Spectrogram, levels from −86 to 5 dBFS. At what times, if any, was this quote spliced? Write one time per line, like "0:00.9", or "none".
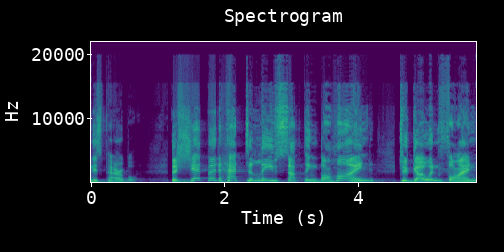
none

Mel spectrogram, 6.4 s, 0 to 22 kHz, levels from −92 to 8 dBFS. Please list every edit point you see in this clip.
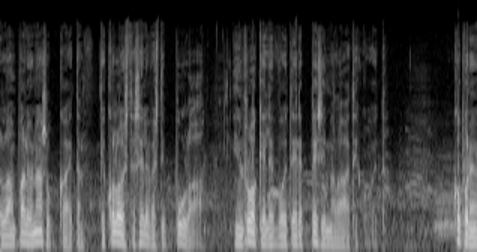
none

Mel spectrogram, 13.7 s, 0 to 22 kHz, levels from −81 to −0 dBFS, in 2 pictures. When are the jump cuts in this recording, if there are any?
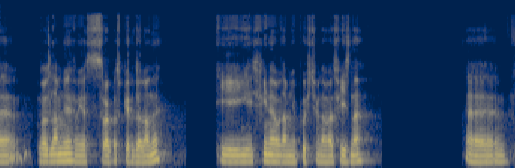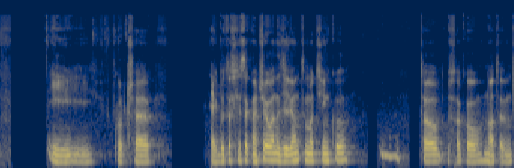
0:01.0
0:03.7
0:12.8

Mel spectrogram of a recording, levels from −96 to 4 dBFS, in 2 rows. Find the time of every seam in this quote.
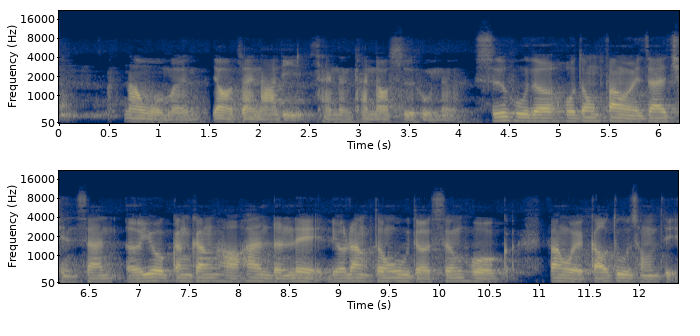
0:01.5

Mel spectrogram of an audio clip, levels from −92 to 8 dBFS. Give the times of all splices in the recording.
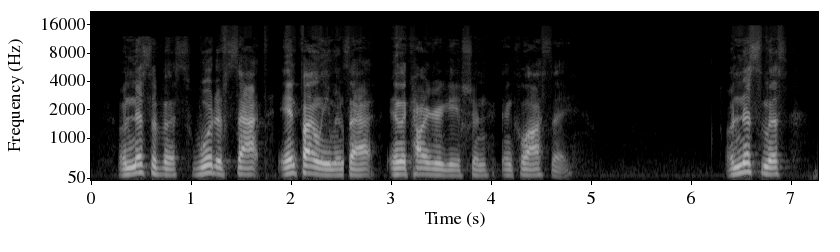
0:01.8
0:02.5
0:02.9

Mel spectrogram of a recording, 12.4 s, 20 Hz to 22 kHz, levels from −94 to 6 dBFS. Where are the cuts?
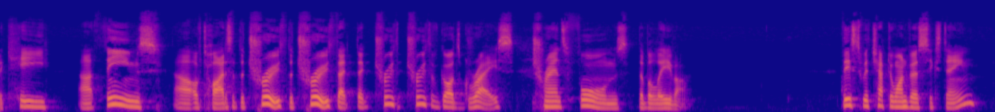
0:03.6
0:05.0
0:06.7
0:10.5

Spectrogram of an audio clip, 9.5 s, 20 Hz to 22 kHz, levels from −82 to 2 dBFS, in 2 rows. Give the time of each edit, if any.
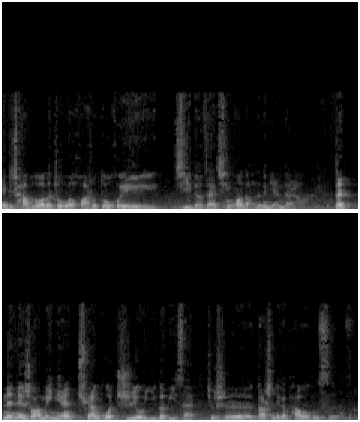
0:07.4

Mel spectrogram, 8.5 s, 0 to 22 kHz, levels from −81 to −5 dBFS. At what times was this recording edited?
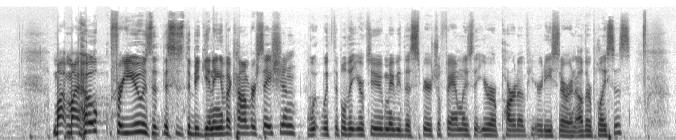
0:01.4
0:02.0
0:03.9
0:04.3
0:04.6
0:07.0

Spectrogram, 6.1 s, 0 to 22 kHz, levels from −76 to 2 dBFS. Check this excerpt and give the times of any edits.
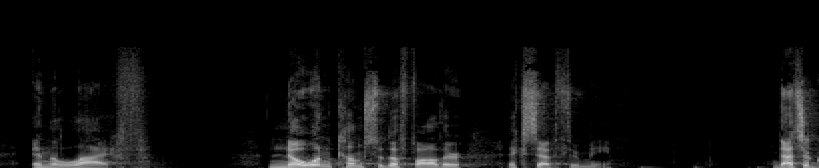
none

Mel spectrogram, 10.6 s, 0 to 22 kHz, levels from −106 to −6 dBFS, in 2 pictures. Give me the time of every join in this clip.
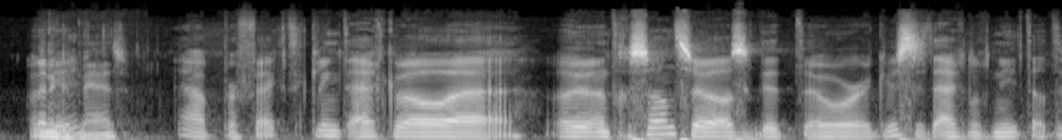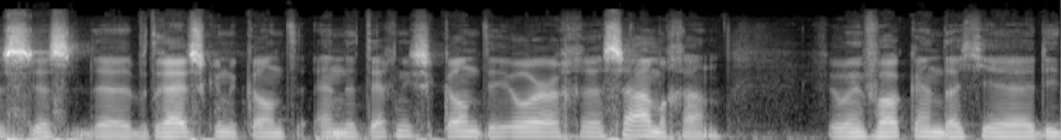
none

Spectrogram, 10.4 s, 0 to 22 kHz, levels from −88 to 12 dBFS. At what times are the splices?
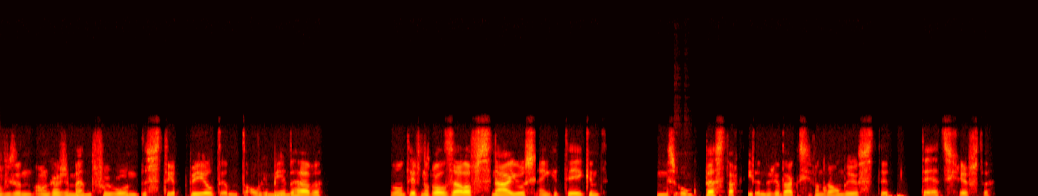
0:01.4
0:02.9
0:04.3
0:05.3
0:06.7
0:07.5
0:08.3

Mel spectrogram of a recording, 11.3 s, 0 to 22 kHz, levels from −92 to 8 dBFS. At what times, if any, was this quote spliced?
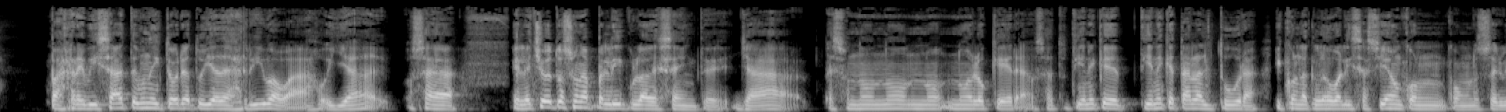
0:03.8
0:09.5

